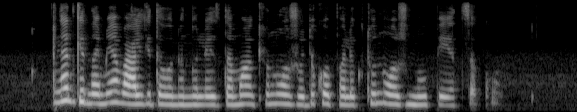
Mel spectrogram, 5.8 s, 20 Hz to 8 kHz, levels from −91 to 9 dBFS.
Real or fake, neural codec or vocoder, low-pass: real; none; 7.2 kHz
